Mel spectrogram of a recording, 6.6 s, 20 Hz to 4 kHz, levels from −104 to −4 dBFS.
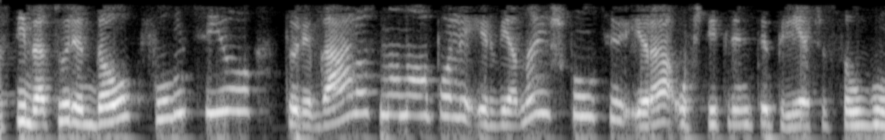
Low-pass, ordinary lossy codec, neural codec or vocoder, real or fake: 3.6 kHz; MP3, 32 kbps; none; real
